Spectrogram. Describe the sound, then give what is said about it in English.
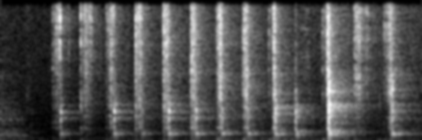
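A dull knife chops red onion in a steady series of many quick, even strokes on a board, each a crisp faint thud with a brief bright click. “Boy, that knife needs help. Oh, yeah. That's a little bit of red onion.”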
